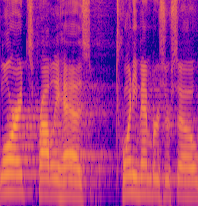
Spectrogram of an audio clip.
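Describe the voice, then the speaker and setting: A man talks loudly. His pace is moderate. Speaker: missionary preacher. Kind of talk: mission report presentation.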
